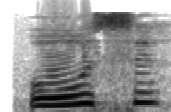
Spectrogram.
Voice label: "oss", Punjabi; ਓਸ

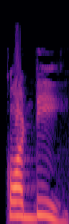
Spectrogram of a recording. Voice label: "koddi", Punjabi; ਕੌਡੀ

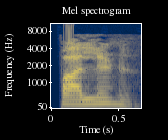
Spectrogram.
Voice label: "palan", Punjabi

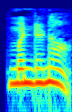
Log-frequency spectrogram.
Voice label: "manddnna", Punjabi

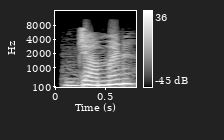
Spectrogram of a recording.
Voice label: "jaaman", Punjabi

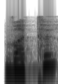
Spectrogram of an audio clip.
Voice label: "watth", Punjabi; ਵੱਥ

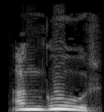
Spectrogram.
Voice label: "angur", Punjabi; ਅੰਗੂਰ

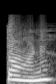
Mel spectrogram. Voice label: "dhonn", Punjabi; ਧੌਣ

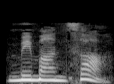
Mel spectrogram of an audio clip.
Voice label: "meemansa", Punjabi

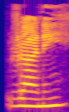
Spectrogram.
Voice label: "raani", Punjabi

